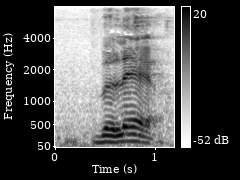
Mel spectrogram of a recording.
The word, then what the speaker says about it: Belair: So now this is something that just caught my eye the other day, because I always knew her name, Sanit Belair, but I didn't know she was a full-fledged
